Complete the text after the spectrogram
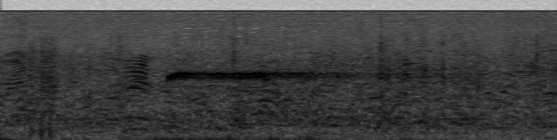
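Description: An umpire's whistle blows one long, steady blast.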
